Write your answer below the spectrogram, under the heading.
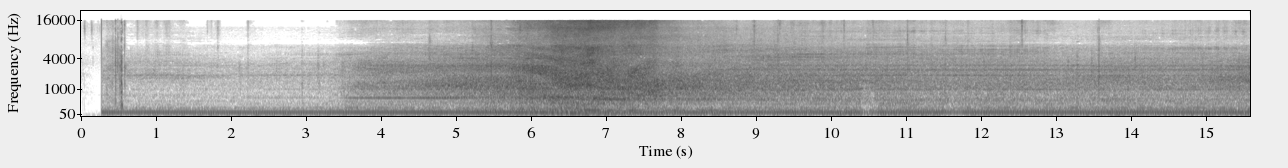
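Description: A large vehicle's engine running with a steady low rumble, cutting in abruptly about a quarter second in. A rushing hiss swells over the middle stretch and then fades.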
